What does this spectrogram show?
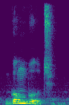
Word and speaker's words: গম্বুজ: হাম্বা নীলাম্বরী সম্বর্ধনা নিতম্ব গম্বুজ অম্বর সম্বল সম্বরণ সমবিদ ইত্যাদি। এই হলো আজকের বিষয়। আমি আবারও বলছি বিষয়টা। যদি ব অথবা ম এর সঙ্গে বফলা যুক্ত হয় তাহলে সে বফলার উচ্চারণ অবিকৃত থাকবে।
